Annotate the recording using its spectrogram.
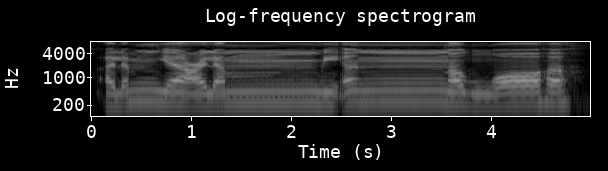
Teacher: لفظ اللہ سے پہلے دیکھیں زبر ہے نون کے اوپر، تو اس لیے لفظ اللہ کو پر پڑھیں گے · ایک الف کے برابر گنہ کی آواز جو ہے یہاں پہ میم ساکن پہ بھی گنہ کی آواز کو ایک الف کے برابر ناک میں ٹھہرا کے پھر ادا کرنا ہے۔ اسی طرح نون مشدد پہ بھی ایک الف کے برابر گنہ کی آواز کو ناک میں ٹھہرا کے ادا کریں گے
